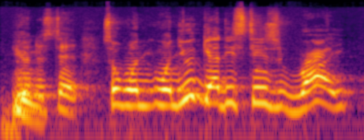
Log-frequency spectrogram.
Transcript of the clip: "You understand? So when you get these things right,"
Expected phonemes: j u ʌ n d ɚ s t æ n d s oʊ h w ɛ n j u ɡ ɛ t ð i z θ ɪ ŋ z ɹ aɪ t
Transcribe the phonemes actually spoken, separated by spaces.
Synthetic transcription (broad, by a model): j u ʌ n d ɚ s t æ n d s oʊ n w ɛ n j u ɡ ɛ t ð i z θ ɪ ŋ z ɹ aɪ t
